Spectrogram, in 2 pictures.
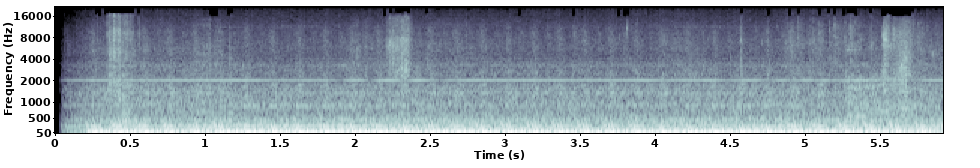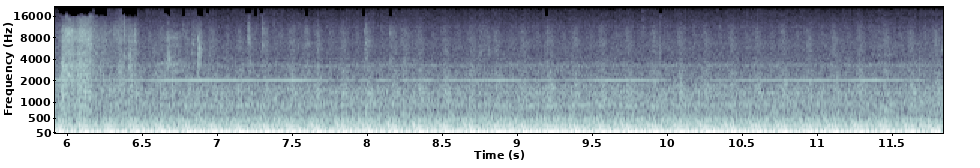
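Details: Base 1995 Mitsubishi 3000GT V6 at idle: deep, uneven exhaust flutter pulsing about three times a second, sometimes running rough at idle and driving, no engine light; misfire suspected, not confirmed.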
